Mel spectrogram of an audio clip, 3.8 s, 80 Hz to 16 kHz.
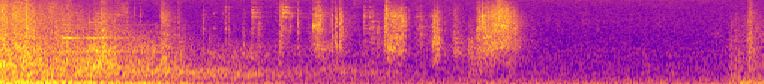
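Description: A ZIS-43 tank gun fires in War Thunder, with a loud blast up front that rolls into a decaying rumble and scattered crackling, fading over a few seconds.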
